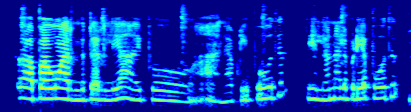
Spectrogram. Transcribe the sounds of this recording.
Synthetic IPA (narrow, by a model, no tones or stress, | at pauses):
ɐpːaːʋɯ̃ɪɾɯnd̪ɯʈːaːɾɪlɐjaːɪpːoːanɐpːɐɽɪjpoːðɯ | ɛlːãːnɐlːɐpːɐɽɪjaːpoːðɯ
